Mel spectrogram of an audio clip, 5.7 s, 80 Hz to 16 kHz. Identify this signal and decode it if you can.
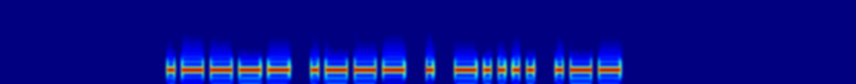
Morse code, heard as a keyed tone, about 25 wpm, 700 Hz. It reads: 1JE6W
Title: Five Challenging Letter-Number Combinations 25wpm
